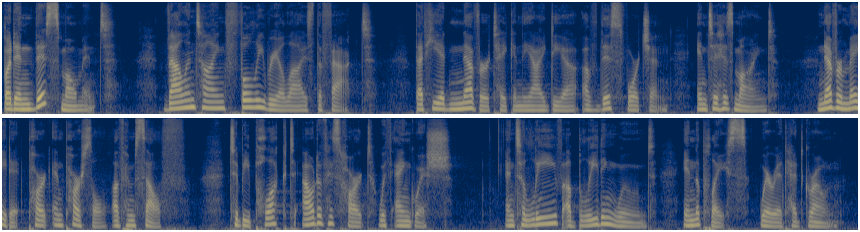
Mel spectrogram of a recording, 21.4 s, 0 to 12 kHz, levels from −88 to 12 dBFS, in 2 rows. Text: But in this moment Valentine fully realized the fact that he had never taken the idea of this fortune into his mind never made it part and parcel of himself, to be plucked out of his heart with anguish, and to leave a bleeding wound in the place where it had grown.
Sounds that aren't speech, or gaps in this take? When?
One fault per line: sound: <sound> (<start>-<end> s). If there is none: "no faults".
no faults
